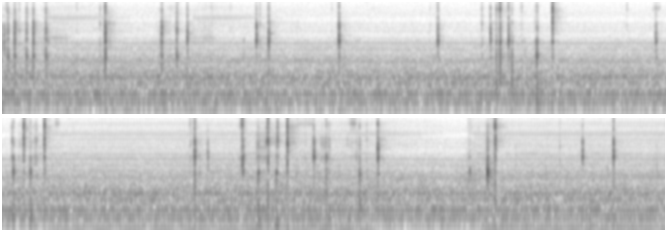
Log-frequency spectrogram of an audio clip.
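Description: Fingertips tap and click the shell and the buttons near the top of a hand-sized, hollow, transparent plastic Xbox One Afterglow controller with pink LED lighting, mostly pressing its buttons. Sharp, bright, dry clicks and taps come at an irregular pace and stop instantly with no ring, over a faint steady background hiss.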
